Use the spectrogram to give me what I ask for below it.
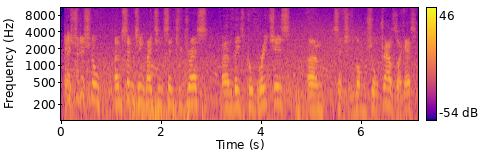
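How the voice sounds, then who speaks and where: Middle-aged male interviewee, English accent, slightly high pitch, stumbling informal explanations, prominent music bed. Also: moderate pace, low-quality recording. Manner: hesitant, repeating words as he explains. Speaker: town crier being interviewed. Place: outdoors on a seaside pier bench.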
